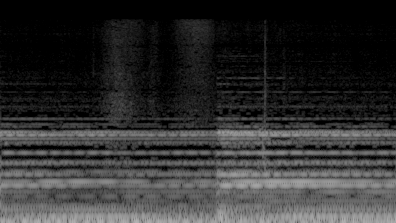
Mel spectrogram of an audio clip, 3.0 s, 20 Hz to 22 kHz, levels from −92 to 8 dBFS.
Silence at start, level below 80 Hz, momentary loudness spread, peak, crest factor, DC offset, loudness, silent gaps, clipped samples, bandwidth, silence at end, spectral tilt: 0 s; -34 dBFS; 7 LU; -18 dBFS; 12 dB; under 0.1%; -32 LUFS; none; under 0.1%; 15 kHz; 0 s; -7.5 dB/octave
